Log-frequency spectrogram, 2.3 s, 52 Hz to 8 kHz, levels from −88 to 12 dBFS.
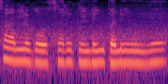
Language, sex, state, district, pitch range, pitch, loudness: Hindi, female, Haryana, Jhajjar, 190-200 Hz, 195 Hz, -17 LUFS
